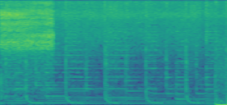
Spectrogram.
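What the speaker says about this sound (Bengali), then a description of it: "বরবটিগুলো ভাজতে থাক।" Long beans (borboti) fry in oil with salt, giving a steady hiss and sizzle, with rhythmic scraping strokes and a louder burst near the end.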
